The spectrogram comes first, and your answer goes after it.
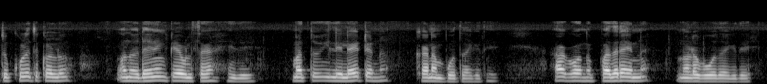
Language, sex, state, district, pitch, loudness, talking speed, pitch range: Kannada, male, Karnataka, Koppal, 165 Hz, -18 LUFS, 110 wpm, 155-175 Hz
